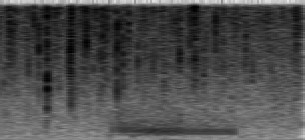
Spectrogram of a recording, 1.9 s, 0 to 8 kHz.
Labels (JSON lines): {"label": "biophony, croak", "recorder": "SoundTrap 500"}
